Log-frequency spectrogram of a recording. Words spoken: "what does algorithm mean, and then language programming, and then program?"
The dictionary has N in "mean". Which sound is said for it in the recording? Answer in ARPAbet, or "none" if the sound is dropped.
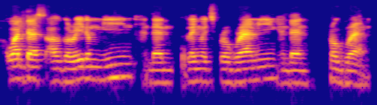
N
